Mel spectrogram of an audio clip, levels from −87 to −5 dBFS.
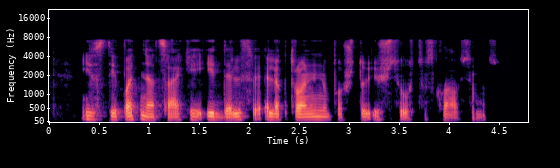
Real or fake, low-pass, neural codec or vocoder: real; 7.2 kHz; none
